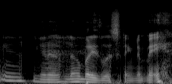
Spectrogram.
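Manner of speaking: put-on dead straight-faced, serious, matter-of-fact delivery. Retelling what a coworker said: imitating a straight-faced delivery. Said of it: "He said it with a straight face".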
